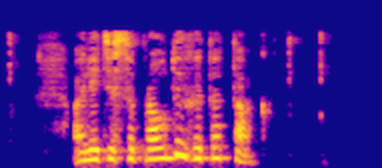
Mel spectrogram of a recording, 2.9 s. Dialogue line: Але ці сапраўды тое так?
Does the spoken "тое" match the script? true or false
false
